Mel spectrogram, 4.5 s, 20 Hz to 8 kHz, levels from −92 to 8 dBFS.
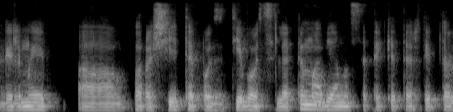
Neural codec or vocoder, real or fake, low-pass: none; real; 7.2 kHz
